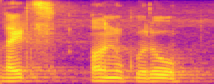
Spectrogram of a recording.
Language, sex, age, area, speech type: Sanskrit, male, 18-30, rural, read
